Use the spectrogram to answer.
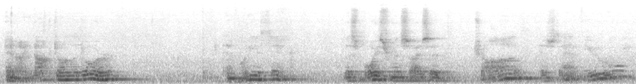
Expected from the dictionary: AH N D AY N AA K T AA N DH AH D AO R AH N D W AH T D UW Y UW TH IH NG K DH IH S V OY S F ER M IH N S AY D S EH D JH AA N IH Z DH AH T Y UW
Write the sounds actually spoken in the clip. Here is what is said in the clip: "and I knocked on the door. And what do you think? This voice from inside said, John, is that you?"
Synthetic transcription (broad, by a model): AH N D AY N AA K T N DH AH D AO R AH N W AH T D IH Y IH TH IH NG K DH IH S V OY S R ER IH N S AY S EH D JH AA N IH Z DH AH T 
